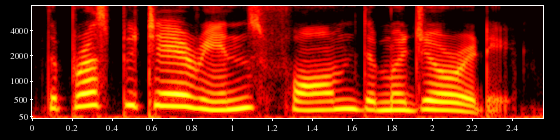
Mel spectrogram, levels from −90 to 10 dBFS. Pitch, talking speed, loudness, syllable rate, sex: 255 Hz, 115 wpm, -16 LUFS, 5.4 syllables/s, female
